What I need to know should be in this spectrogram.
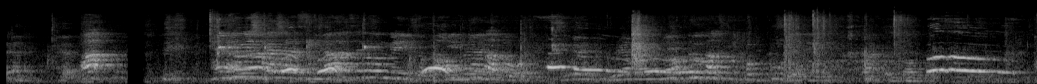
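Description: Young men laugh and talk playfully close by.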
